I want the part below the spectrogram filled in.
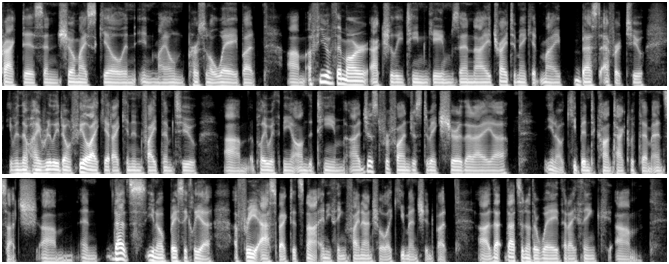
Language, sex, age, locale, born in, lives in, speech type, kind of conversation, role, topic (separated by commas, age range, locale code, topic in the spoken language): English, male, 30-34, en-US, United States, United States, conversation, unstructured, none, Which small rituals help you feel close across distance, and how do they nurture connection?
